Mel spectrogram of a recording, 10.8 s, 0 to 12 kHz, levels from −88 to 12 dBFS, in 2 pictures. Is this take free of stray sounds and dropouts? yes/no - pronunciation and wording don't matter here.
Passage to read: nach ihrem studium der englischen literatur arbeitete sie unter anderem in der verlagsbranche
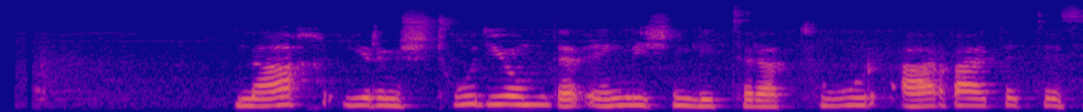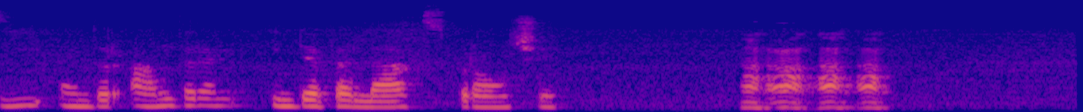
no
